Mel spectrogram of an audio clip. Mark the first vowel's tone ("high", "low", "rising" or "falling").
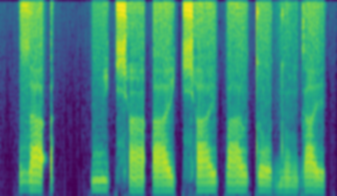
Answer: high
